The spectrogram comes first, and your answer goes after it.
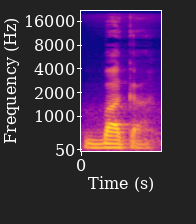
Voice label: Cow spanish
